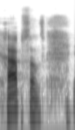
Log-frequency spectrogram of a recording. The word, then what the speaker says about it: Hubsons: Именно ударение на первый слог, правильно говорить, Hubsons.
